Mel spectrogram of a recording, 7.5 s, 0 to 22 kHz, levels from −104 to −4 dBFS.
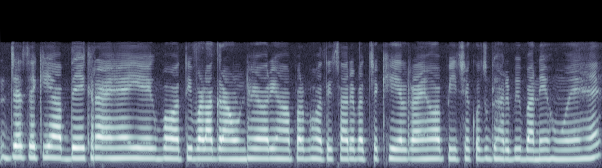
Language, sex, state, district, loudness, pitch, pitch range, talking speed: Hindi, female, Madhya Pradesh, Bhopal, -17 LUFS, 230 Hz, 225-245 Hz, 245 wpm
